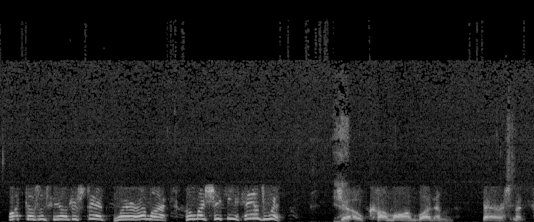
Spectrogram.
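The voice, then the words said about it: Imitates a radio host's voice. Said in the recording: “I'm hearing Rush Limbaugh's comedy. And every so often, I just regress, and I have to do this impersonation. It's an homage.”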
